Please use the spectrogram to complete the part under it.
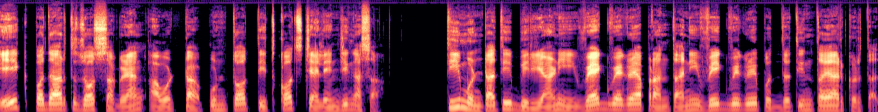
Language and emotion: Goan Konkani, neutral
